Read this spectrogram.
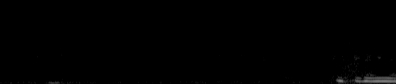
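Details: Husky meeting a puppy for the first time, panting softly in a steady rapid rhythm for about three seconds before a short burst of human voice closes the moment.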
